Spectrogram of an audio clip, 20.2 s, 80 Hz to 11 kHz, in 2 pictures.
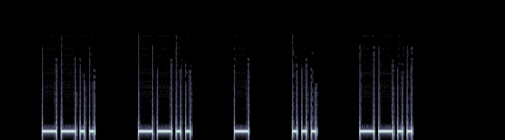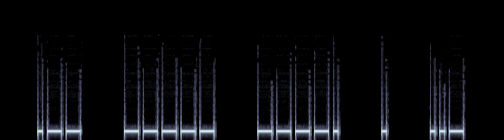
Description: Morse code, heard as a keyed tone, about 13 wpm, spaced as for 7 wpm, 800 Hz. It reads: ZZTSZ W09EU
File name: 7 GF9Z ws 12wpm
